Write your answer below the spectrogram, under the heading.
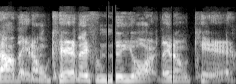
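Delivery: put-on Southern drawl. Retelling Tennessee Lee's reply about what can be said on TV, Southern drawl as Tennessee Lee. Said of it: "Southern drawl".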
